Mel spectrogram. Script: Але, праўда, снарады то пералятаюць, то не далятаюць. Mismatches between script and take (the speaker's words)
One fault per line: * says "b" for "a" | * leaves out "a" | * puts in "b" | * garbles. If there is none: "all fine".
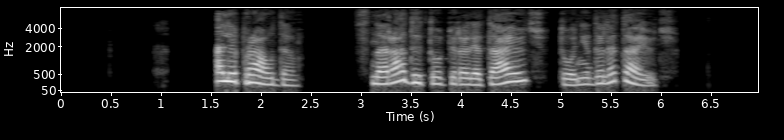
all fine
